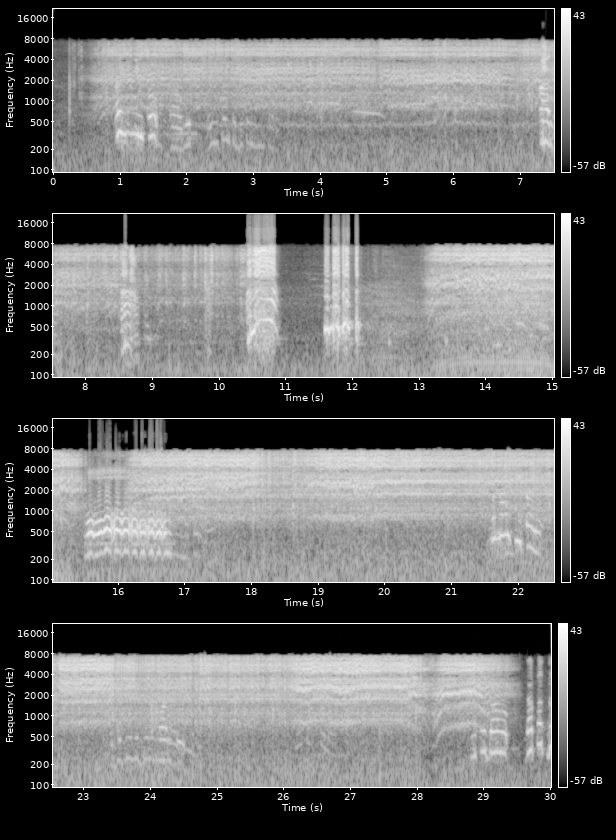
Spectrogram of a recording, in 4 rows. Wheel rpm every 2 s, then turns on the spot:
60, 110, 110, 110, 120, 70, 40, 150, 150, 220, 230, 230, 230, 220, 90.
none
